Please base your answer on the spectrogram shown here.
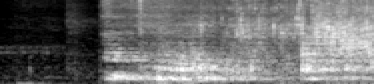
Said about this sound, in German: ja, das war der falsche Knopf. Die, die Klospülung wäre es gewesen in dem Fall.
